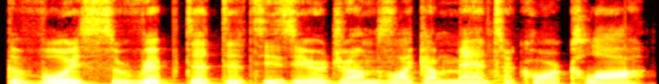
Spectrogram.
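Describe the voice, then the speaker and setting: A man delivers dramatic, scripted story narration. His voice sits low, and the sound is dry with no room around it. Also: fairly even intonation, moderate pace, dry recording.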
